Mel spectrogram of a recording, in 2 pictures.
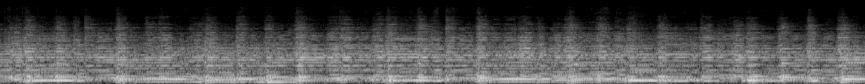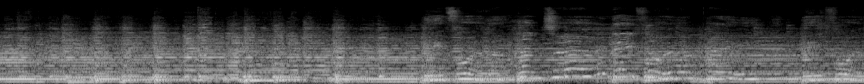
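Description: Live acoustic string trio playing an instrumental passage of a folk song: bowed cello lines with viola and five-string banjo, with a wavering melody line over the last few seconds.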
